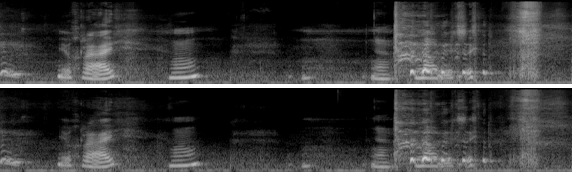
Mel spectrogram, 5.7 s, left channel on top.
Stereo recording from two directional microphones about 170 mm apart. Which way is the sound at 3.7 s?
20° left (ahead or behind).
